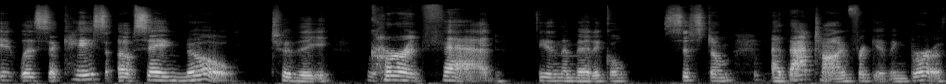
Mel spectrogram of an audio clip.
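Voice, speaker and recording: Her voice fairly low in pitch, a woman speaks very slowly with ordinary pitch variation. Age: 80s+. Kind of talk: interview answer.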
